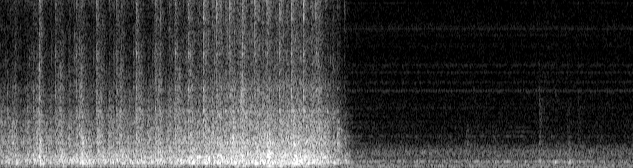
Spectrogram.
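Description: Sewing machine stitching through fabric, a fast even run of needle strokes that grows a little louder and then stops about three and a half seconds in.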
